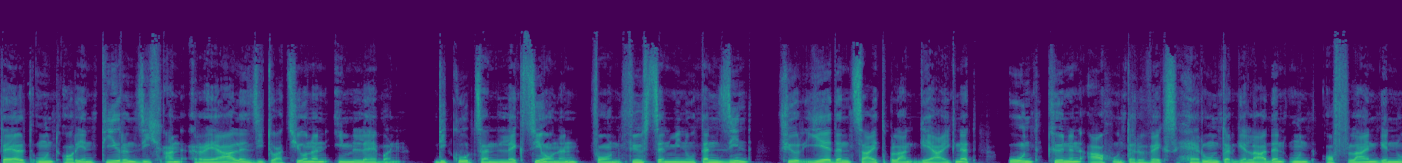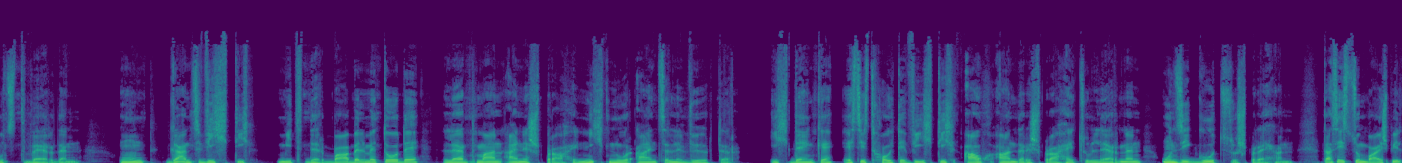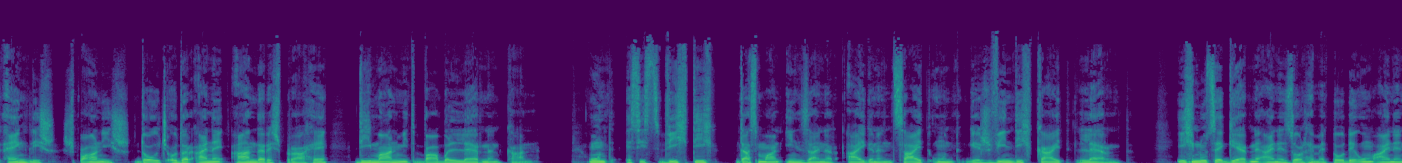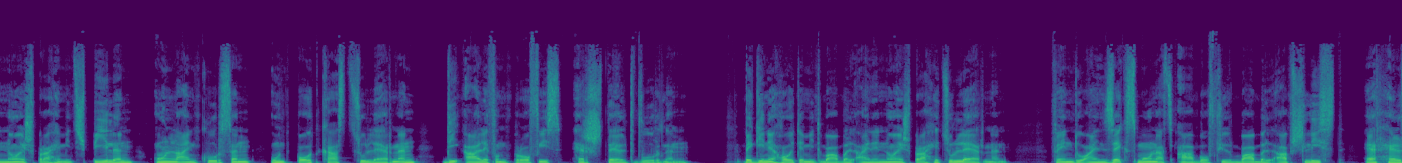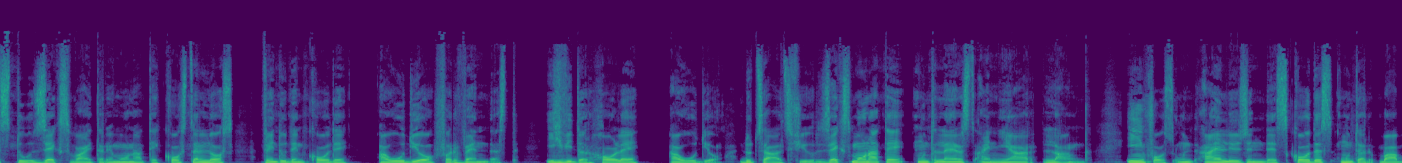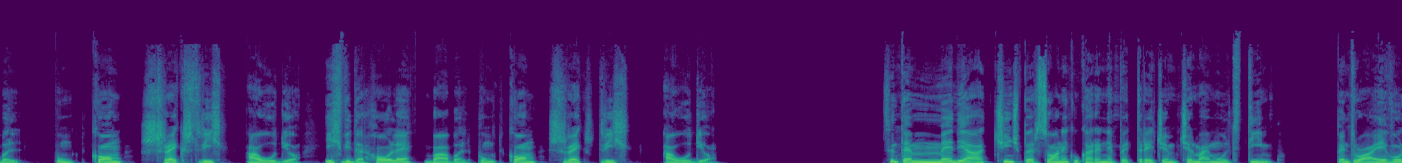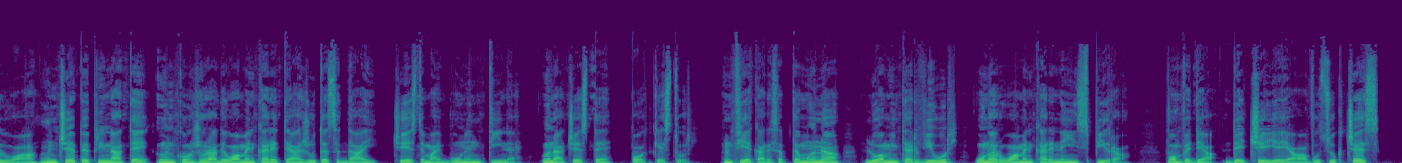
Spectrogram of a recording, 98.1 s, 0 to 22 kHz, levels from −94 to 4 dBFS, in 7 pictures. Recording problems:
none

